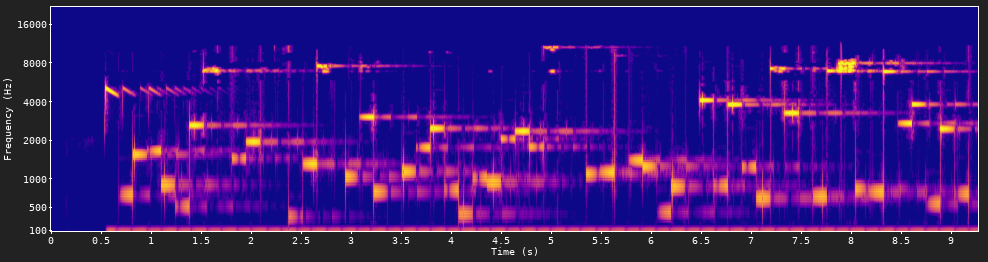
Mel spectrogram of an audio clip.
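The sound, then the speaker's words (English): A dense, wild flurry of electronic beeps from spaceship instruments as the ship nears a black hole, short tones jumping rapidly between high and low pitches in a steady, chattering stream for several seconds, with no voices. “As they came closer, their ship's instruments began to whirl and beep wildly.”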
